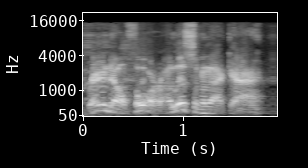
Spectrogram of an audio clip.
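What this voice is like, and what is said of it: Western accent impression. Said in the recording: “he's a Western. He's got a Western accent.”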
